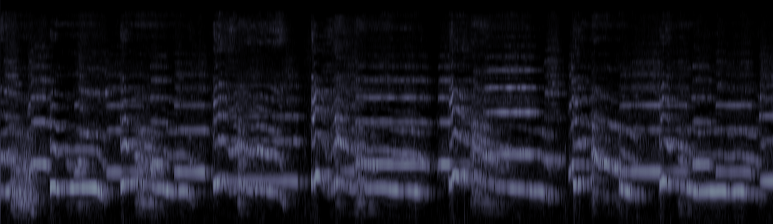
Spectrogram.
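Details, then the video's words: Max, a Border Terrier, sings along to Silent Night with long, tuneful howls. Each drawn-out note slides down in pitch and is followed by the next after a brief breath, in about eight phrases, with faint music underneath. "Max the Border Terrier sings Silent Night"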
